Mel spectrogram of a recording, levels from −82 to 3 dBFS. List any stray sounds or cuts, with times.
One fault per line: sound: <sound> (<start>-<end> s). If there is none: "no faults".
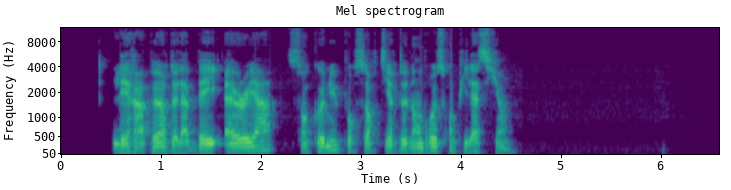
no faults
